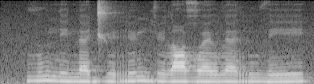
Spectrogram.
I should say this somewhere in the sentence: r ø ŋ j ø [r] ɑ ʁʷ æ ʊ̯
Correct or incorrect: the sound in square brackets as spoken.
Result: incorrect: l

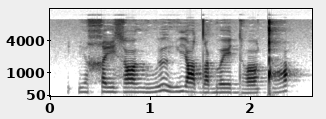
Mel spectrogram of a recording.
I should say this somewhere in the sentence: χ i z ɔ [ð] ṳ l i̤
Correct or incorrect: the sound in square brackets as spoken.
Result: correct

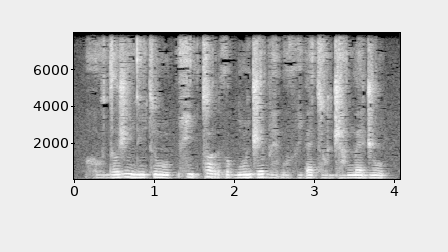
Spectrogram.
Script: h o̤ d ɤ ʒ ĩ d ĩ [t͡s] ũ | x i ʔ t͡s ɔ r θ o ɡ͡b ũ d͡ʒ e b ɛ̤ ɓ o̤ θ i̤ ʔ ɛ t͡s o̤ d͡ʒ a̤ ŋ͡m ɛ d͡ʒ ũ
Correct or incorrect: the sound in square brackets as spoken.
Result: correct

